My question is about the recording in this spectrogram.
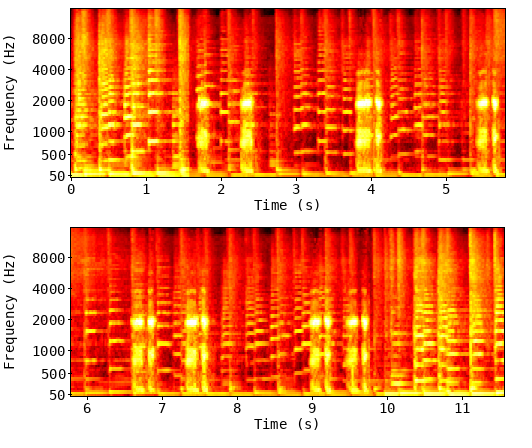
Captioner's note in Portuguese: Sons de sapo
